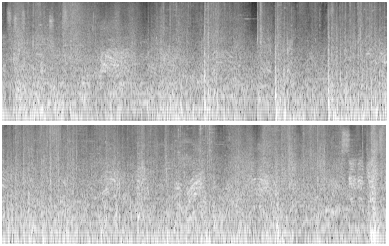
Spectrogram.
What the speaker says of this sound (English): Servo gun is fully operational. Let the servo gun do its job.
